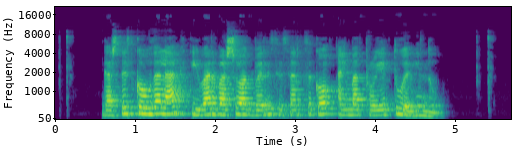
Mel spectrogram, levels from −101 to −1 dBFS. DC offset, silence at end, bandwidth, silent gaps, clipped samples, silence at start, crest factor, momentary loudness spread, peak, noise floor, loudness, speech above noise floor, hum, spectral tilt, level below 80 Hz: under 0.1%; 0.85 s; 7.8 kHz; none; under 0.1%; 0.6 s; 18 dB; 11 LU; -2 dBFS; -62 dBFS; -18 LUFS; 45 dB; none; -4.5 dB/octave; -60 dBFS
